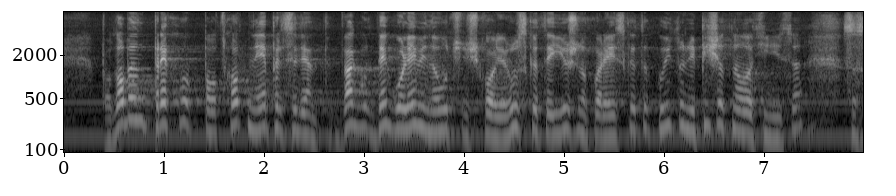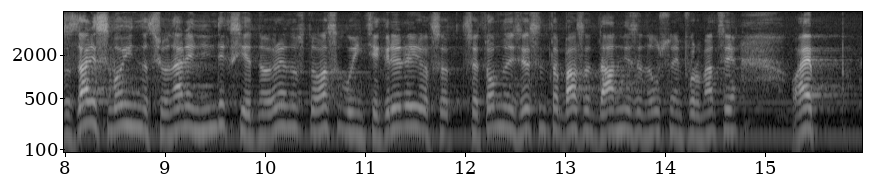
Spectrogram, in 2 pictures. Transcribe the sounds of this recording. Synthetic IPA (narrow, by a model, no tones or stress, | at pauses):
pod̪ɔbɛnpɾɛpot̪xɔt̪nɛɛpɾɛt̪sɛd̪ɛnt̪vad̪vɛɡolɛminɐut͡ʃniʃkɔliɾuskət̪əijuʒnokoɾɛjskət̪əkoit̪onɛpiʃət̪nɐlˠɐt̪init̪sə | səs̬ɐzd̪alisvɔinɐt̪sionalɛnind̪ɛksiɛd̪nɔvɾɛmɛnozt̪ovasəɡoint̪ɛɡɾiɾəlivɐfsvɛt̪ɔvnoizvɛsnət̪əbazəd̪anːizɐnɐut͡ʃninfoɾmat̪sijə | oaɛp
